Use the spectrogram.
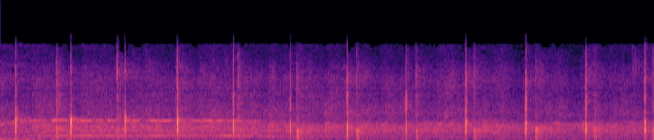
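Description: An audience claps steadily as a pastor is called to the stage, with sharp individual claps popping out of the dense patter at a moderate level. A faint high sustained tone hums along during the first second or so.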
